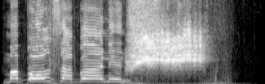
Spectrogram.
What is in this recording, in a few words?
Troll batrider Angry; warcraft3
